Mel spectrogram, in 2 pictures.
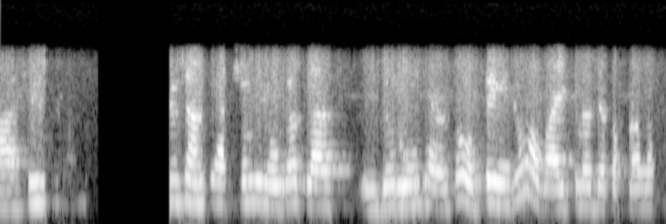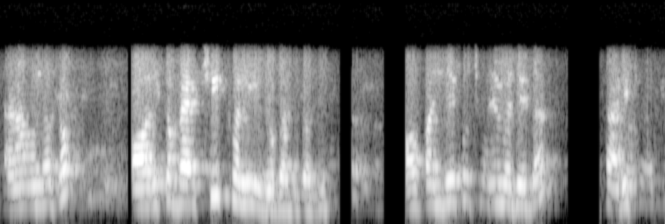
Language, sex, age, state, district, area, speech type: Sindhi, female, 45-60, Uttar Pradesh, Lucknow, urban, conversation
